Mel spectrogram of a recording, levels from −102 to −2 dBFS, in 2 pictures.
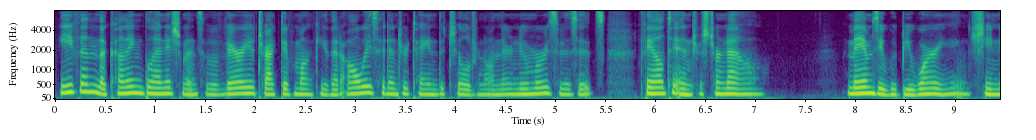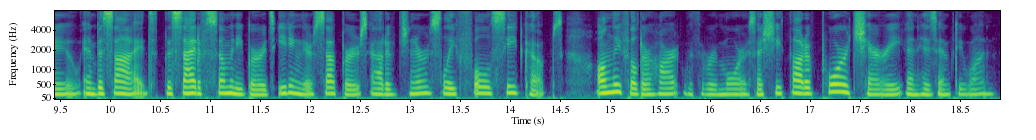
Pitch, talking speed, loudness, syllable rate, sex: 190 Hz, 200 wpm, -19 LUFS, 5.8 syllables/s, female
